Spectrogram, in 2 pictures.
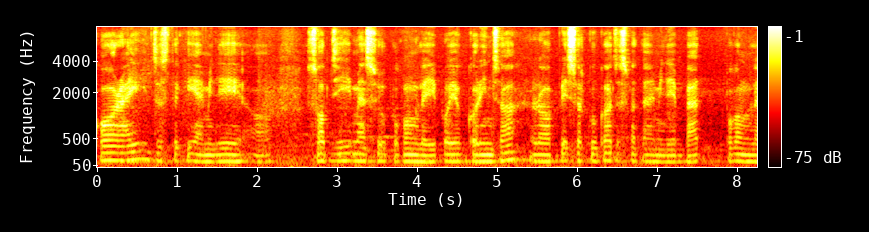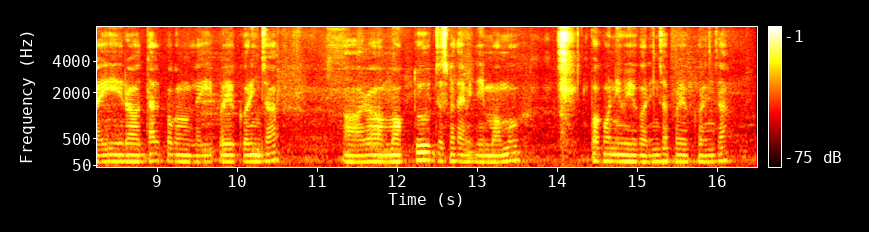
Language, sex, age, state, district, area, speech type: Nepali, male, 18-30, West Bengal, Darjeeling, rural, spontaneous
